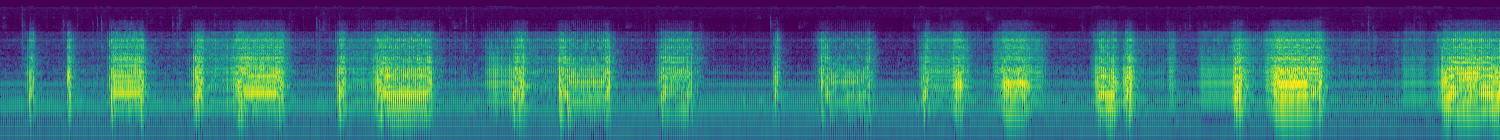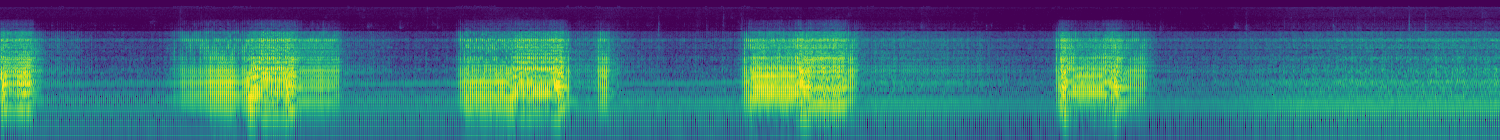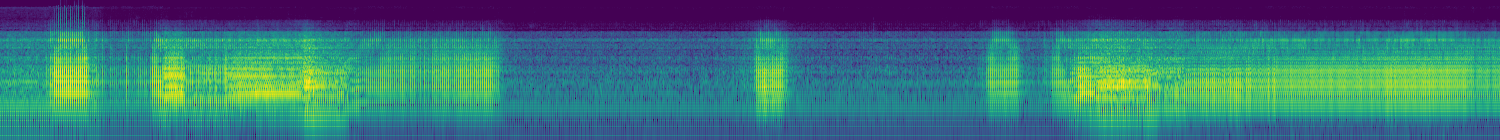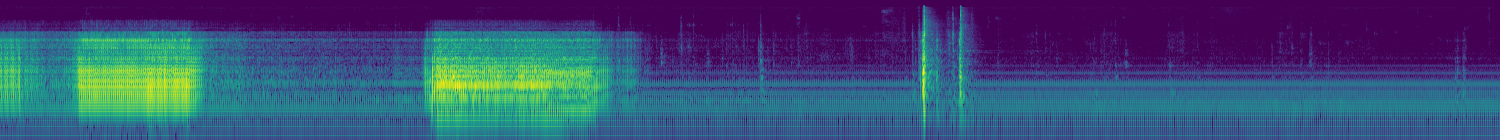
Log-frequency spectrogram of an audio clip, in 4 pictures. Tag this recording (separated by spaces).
valve-radio telefunken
